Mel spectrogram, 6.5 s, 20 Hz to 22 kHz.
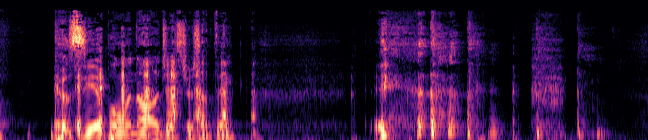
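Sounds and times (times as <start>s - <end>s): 
laughter: 0.5s - 2.7s
speech: 0.5s - 2.7s, 3.7s - 5.5s
person coughing harshly: 3.8s - 6.2s.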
